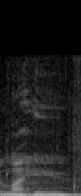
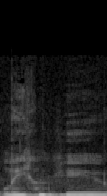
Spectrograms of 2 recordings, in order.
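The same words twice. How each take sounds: First: Leahy with the first syllable like "lay"; second pronunciation option. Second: Leahy with the first syllable like "lee"; first pronunciation option. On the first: Court offering the other reading of the name, Leahy said as "lay-hoo". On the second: Court checking the defendant's name, Leahy said as "lee-hoo". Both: Shown as a demonstration. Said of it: "is it Leahy or Leahy".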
